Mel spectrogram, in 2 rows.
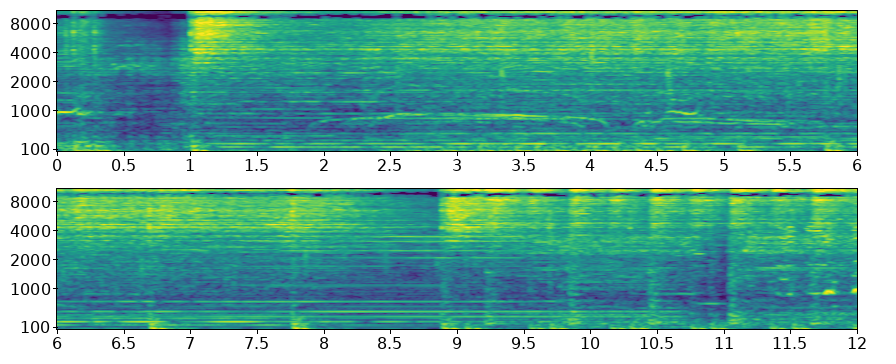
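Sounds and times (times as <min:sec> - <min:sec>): live rock band: 0:00.0 - 0:12.0
low drum accents: 0:01.0 - 0:08.3.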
